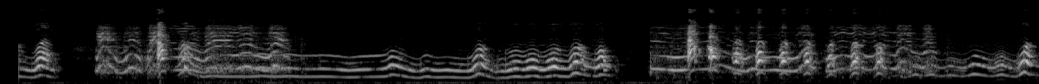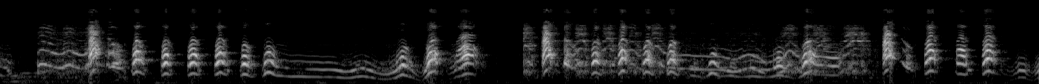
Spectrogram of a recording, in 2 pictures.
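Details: Fluffy male Pomeranian howling "aawoooo" in long wavering, rising and falling notes, broken by fast runs of sharp yips and barks repeated several times a second, then more drawn-out howls between bursts of yapping.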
